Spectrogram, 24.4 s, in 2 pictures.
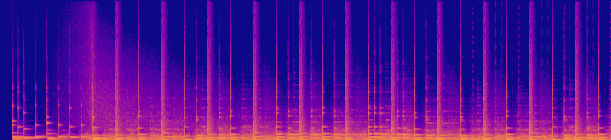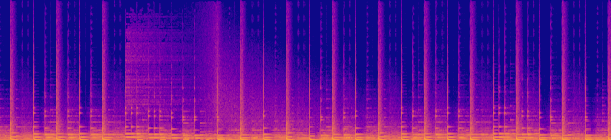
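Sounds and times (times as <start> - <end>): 
iPhone marimba ringtone: 0.2 - 24.4.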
